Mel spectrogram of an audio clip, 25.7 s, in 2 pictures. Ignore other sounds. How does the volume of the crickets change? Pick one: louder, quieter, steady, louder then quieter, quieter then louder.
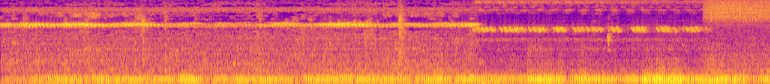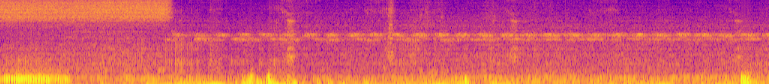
quieter.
